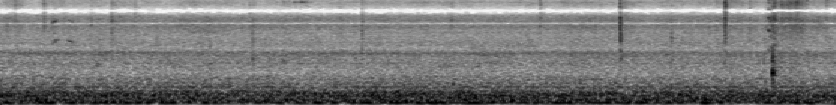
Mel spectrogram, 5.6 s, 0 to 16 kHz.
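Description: Steady cabin noise inside an Airbus A320neo during its descent: a constant engine and airflow rumble, with a faint steady hum.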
